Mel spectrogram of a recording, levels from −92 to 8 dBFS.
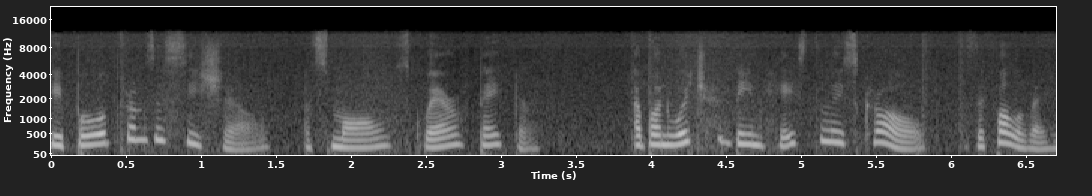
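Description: No technical faults are audible.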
